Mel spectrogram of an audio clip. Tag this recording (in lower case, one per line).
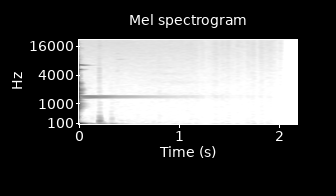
tools
hammer
tap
